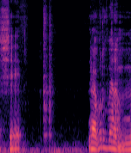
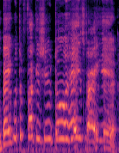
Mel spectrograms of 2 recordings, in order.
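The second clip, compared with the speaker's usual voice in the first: far higher, louder shriek imitating the sister; frantic imitated shriek from the hallway; 5 dB louder than usual. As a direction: screech it like she's panicking outside the door. Sister knocking at the door.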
